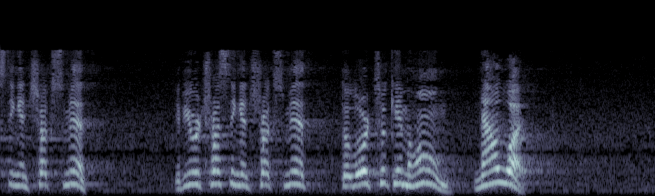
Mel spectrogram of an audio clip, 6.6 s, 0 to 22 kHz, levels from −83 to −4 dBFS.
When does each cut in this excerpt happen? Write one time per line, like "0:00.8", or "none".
none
